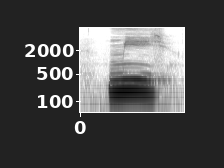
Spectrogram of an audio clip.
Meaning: my, mine
- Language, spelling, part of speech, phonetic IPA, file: Ukrainian, мій, pronoun, [mʲii̯], Uk-мій.ogg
